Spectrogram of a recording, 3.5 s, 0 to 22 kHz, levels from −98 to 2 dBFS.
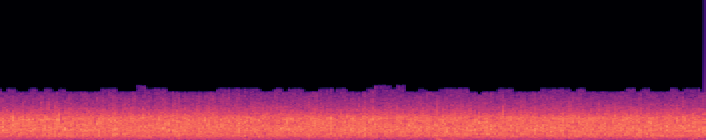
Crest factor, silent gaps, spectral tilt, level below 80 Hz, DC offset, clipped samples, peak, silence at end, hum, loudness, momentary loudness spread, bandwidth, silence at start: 14 dB; none; -0.5 dB/octave; -60 dBFS; under 0.1%; under 0.1%; -6 dBFS; 0 s; none; -18 LUFS; 1 LU; 8.8 kHz; 0 s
